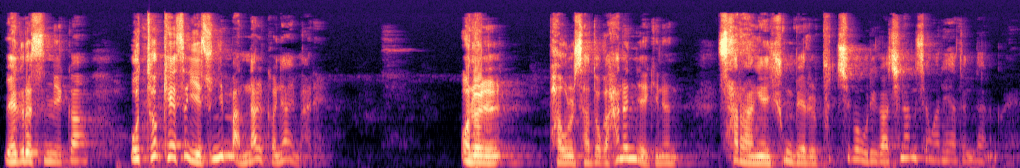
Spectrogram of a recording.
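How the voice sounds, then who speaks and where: A male pastor delivers a sermon in a high voice. He is emphatic and swings between loud and soft. He often poses rhetorical questions and leads the congregation in reading. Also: lively intonation, a little fast, slightly rough.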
